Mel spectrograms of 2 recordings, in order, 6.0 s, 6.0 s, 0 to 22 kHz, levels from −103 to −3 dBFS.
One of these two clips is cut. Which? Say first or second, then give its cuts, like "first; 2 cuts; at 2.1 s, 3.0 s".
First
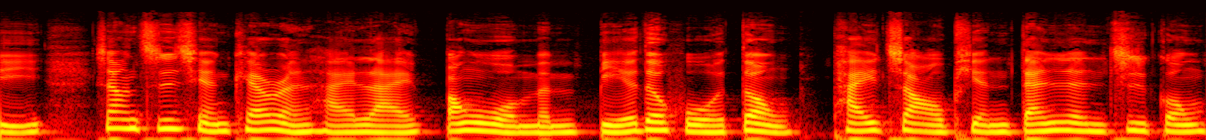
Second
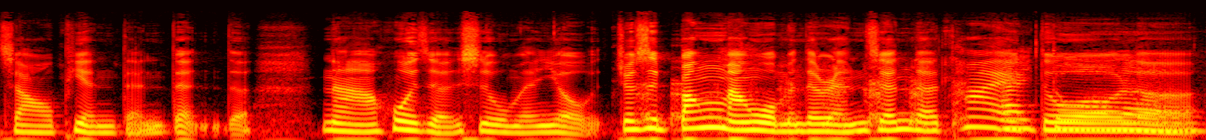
second; 1 cut; at 3.1 s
